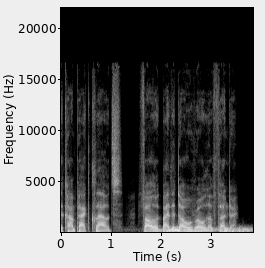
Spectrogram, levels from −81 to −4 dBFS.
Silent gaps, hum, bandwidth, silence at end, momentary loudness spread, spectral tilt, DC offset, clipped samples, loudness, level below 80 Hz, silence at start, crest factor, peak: none; none; 17 kHz; 0 s; 10 LU; -6 dB/octave; under 0.1%; under 0.1%; -19 LUFS; -50 dBFS; 0 s; 18 dB; -2 dBFS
